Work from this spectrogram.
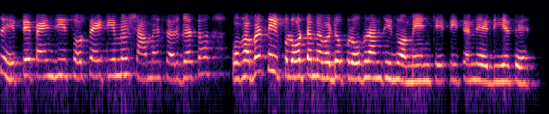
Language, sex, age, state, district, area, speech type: Sindhi, female, 18-30, Gujarat, Junagadh, urban, conversation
